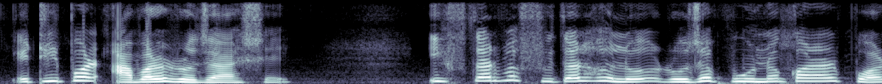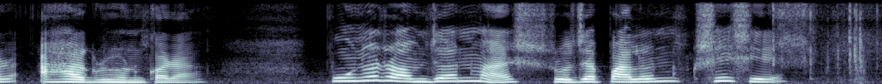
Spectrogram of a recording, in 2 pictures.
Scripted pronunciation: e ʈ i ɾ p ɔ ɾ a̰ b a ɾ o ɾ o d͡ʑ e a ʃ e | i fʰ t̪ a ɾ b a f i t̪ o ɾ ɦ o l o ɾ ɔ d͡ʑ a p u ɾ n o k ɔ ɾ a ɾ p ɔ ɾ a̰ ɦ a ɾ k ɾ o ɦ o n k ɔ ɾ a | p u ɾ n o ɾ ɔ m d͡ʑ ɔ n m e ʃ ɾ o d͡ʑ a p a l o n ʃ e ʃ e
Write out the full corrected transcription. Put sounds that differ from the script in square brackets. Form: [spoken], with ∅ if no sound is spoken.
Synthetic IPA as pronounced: e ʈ i ɾ p ɔ ɾ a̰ b a ɾ o ɾ o d͡ʑ [a] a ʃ e | i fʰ t̪ a ɾ b a f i t̪ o ɾ ɦ o l o ɾ [o] d͡ʑ a p u ɾ n o k ɔ ɾ a ɾ p ɔ ɾ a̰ ɦ a ɾ [ɡ] ɾ o ɦ o n k ɔ ɾ a | p u ɾ n o ɾ ɔ m d͡ʑ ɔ n m [a] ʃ ɾ o d͡ʑ a p a l o n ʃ e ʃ e

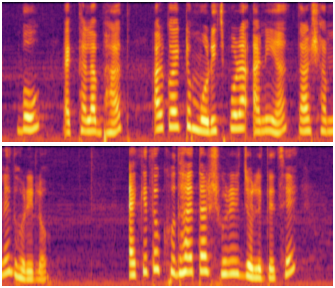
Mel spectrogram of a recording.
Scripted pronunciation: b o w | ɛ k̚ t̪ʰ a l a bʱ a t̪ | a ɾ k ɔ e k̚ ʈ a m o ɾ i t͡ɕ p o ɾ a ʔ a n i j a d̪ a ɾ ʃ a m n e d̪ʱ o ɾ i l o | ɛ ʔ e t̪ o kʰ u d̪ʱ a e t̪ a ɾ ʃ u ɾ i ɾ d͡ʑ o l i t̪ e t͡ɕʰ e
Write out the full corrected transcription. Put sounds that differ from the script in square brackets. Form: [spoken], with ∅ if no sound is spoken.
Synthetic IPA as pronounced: b o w | ɛ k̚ t̪ʰ a l a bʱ a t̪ | a ɾ k ɔ e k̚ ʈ a m o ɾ i t͡ɕ p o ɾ a ʔ a n i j a [t̪] a ɾ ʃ a m n e d̪ʱ o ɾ i l o | ɛ [k] e t̪ o kʰ u d̪ʱ a e t̪ a ɾ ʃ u ɾ i ɾ d͡ʑ o l i t̪ e t͡ɕʰ e

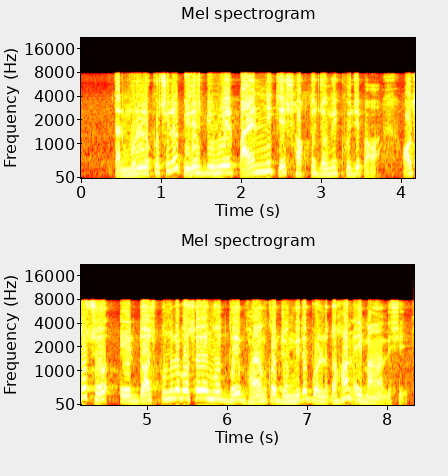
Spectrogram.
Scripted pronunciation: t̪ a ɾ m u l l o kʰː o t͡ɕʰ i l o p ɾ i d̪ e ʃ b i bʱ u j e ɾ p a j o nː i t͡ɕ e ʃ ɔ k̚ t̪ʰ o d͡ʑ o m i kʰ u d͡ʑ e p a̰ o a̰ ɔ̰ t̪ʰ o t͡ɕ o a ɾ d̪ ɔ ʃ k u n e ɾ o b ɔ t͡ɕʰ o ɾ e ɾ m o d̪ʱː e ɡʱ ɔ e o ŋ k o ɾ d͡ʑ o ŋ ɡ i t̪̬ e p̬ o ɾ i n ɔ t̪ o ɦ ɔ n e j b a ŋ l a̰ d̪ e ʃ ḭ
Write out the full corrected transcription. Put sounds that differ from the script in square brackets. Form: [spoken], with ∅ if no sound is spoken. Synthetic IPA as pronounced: t̪ a ɾ m u l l o kʰː o t͡ɕʰ i l o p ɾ i d̪ e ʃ b i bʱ u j e ɾ p a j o nː i t͡ɕ e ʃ ɔ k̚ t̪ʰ o d͡ʑ o m i kʰ u d͡ʑ e p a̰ o a̰ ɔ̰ t̪ʰ o t͡ɕ o [e] ɾ d̪ ɔ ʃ [p] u n e ɾ o b ɔ t͡ɕʰ o ɾ e ɾ m o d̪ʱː e [bʱ] ɔ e o ŋ k o ɾ d͡ʑ o ŋ ɡ i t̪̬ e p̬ o ɾ i n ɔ t̪ o ɦ ɔ n e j b a ŋ l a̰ d̪ e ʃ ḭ

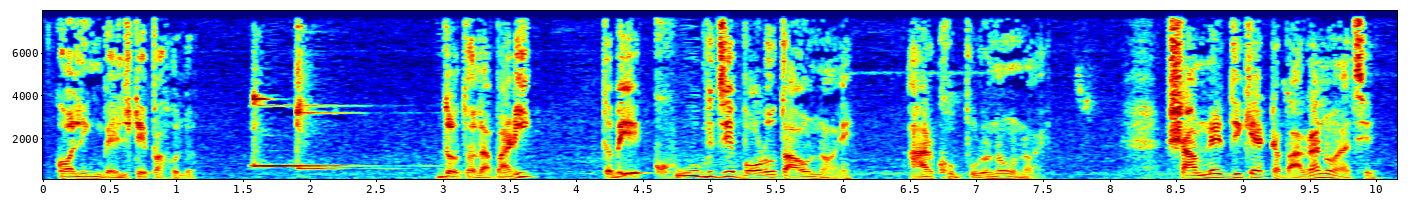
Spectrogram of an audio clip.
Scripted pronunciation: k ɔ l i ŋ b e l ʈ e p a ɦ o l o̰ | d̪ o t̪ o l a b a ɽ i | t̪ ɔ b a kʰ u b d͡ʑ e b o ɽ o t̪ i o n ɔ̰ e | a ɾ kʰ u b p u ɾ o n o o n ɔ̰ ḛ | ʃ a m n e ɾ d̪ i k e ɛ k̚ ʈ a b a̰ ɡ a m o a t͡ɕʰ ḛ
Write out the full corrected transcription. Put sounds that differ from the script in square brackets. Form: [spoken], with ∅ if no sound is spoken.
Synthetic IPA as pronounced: k ɔ l i ŋ b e l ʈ e p a ɦ o l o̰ | d̪ o t̪ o l a b a ɽ i | t̪ ɔ b [e] kʰ u b d͡ʑ e b [ɔ] ɽ o t̪ [a] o n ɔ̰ e | a ɾ kʰ u b p u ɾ o n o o n ɔ̰ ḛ | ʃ a m n e ɾ d̪ i k e ɛ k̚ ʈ a b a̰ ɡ a [n] o a t͡ɕʰ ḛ

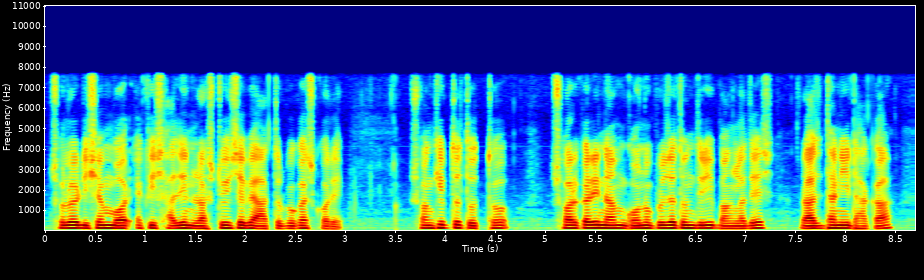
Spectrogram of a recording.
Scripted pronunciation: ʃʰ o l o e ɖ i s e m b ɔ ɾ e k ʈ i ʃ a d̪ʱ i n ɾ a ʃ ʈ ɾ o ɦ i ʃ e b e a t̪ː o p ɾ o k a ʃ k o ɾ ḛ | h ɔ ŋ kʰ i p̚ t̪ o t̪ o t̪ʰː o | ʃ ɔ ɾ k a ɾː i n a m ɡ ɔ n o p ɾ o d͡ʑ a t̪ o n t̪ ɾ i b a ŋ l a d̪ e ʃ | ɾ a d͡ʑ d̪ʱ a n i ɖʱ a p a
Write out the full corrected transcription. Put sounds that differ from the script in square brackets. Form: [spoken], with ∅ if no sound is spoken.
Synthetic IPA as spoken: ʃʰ o l o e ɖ i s e m b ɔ ɾ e k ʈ i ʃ a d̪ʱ i n ɾ a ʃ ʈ ɾ o ɦ i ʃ e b e a t̪ː o p ɾ o k a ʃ k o ɾ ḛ | [ʃ] ɔ ŋ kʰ i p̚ t̪ o t̪ o t̪ʰː o | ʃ ɔ ɾ k a [ɾ] i n a m ɡ ɔ n o p ɾ o d͡ʑ a t̪ o n t̪ ɾ i b a ŋ l a d̪ e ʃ | ɾ a d͡ʑ d̪ʱ a n i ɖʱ a [k] a

